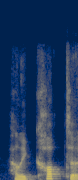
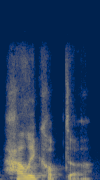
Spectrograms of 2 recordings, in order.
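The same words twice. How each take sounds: First: The stress is on a later syllable. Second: The stress is on the first syllable. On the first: The speaker calls it wrong. "That would be wrong because it sounds weird" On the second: The speaker calls it right. "Instead, we say helicopter"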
